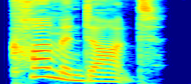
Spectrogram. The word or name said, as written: commandant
